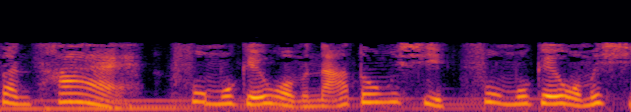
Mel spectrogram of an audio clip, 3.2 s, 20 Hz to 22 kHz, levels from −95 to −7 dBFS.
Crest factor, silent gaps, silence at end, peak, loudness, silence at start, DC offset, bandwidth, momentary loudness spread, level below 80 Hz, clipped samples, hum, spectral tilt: 16 dB; none; 0 s; -14 dBFS; -31 LUFS; 0 s; under 0.1%; 5.6 kHz; 7 LU; -62 dBFS; under 0.1%; none; -4.5 dB/octave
